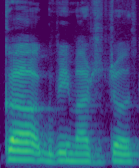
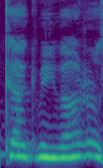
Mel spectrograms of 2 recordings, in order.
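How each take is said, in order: First: It is said firmly and with confidence. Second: It is said hesitantly and softly.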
